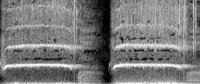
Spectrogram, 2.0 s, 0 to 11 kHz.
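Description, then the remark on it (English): Two loud, shrill blasts of a whistle bought at a 98-cent store, each holding a steady high pitch for most of a second, separated by a brief pause, with a low rumble underneath. “so I went to the 98-cent store and I got myself a whistle.”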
